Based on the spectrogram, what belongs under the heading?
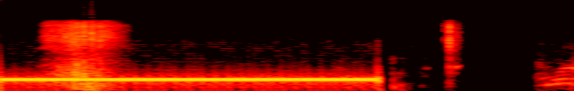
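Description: A single steady telephone ringing tone hums loudly for over a second, then cuts off; a faint click follows before a voice starts speaking at the very end.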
